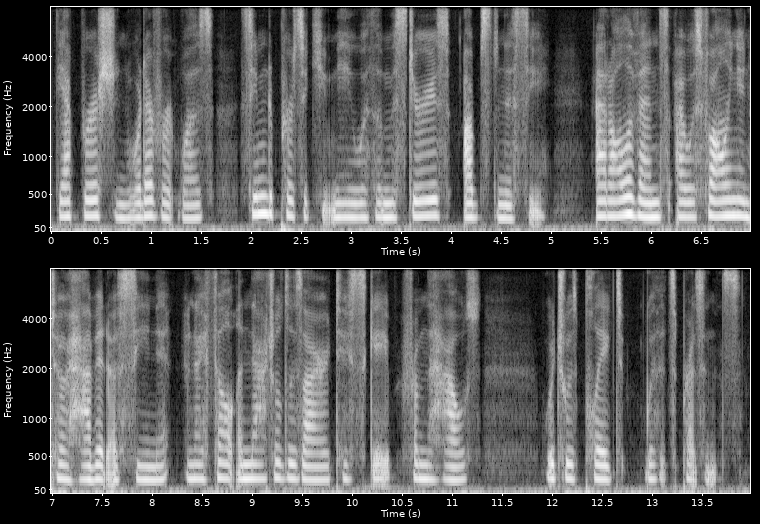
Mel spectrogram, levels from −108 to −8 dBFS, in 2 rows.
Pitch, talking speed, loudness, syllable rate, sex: 195 Hz, 180 wpm, -19 LUFS, 5.9 syllables/s, female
